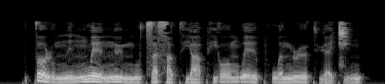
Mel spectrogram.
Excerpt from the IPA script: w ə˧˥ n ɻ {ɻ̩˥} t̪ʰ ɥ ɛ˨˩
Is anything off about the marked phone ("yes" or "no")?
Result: no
